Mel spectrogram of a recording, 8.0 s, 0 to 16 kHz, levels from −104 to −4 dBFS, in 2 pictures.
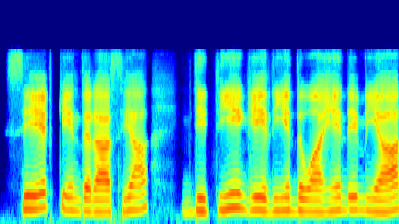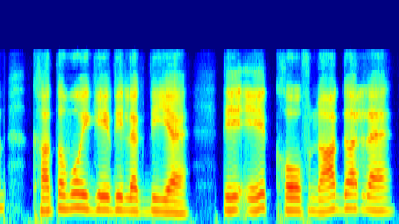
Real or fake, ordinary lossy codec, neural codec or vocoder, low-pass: fake; none; codec, 16 kHz, 0.8 kbps, ZipCodec; 7.2 kHz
